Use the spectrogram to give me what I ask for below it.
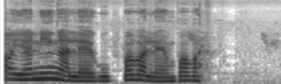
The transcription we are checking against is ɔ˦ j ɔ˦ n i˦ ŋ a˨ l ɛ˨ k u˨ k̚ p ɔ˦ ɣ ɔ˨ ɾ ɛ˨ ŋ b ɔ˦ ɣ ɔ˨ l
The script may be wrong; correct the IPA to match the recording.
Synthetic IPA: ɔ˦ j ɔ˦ n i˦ ŋ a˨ l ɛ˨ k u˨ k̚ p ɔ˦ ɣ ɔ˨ l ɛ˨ m b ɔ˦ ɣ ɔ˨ l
